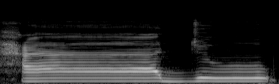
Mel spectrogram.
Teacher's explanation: واو کے اوپر حروف مدہ تو اسے تھوڑا سا لمبا کریں گے، ایک سیکنڈ یا ایک الف کے برابر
